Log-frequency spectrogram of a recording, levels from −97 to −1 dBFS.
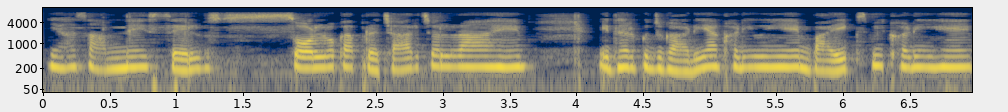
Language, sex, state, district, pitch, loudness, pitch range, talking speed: Hindi, female, Madhya Pradesh, Dhar, 215 Hz, -17 LUFS, 195-220 Hz, 165 wpm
